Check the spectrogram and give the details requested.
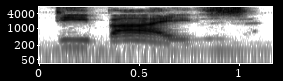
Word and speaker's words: devise: is going to be devise okay that s is going to have a z sound devise try that devise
